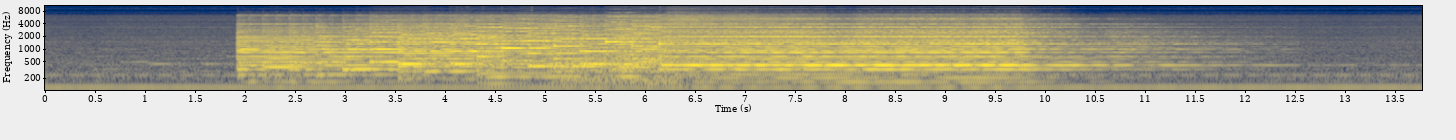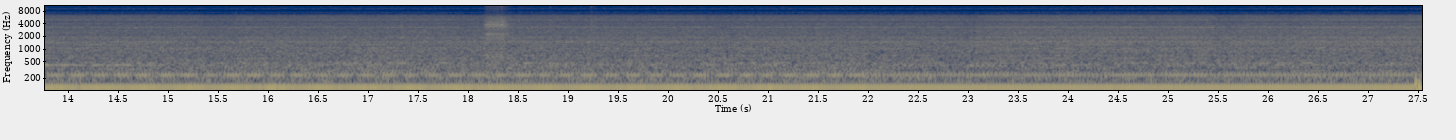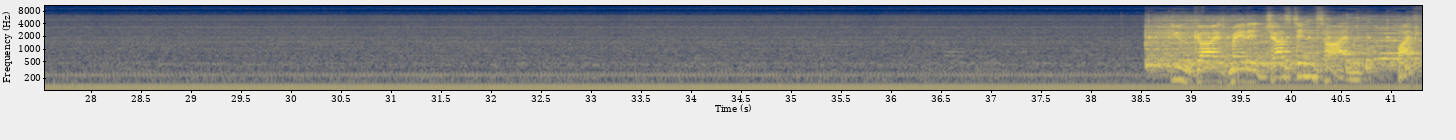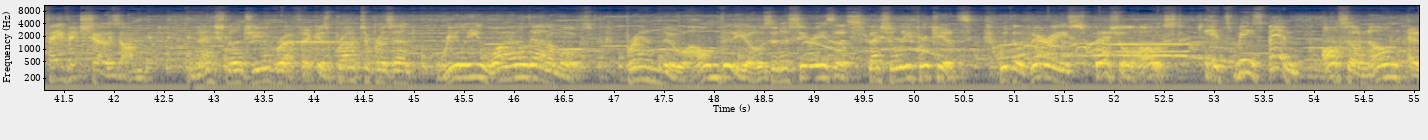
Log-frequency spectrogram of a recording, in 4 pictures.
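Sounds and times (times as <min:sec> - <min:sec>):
low electrical hum: 0:00.0 - 0:05.5, 0:09.8 - 0:55.0
logo music: 0:01.9 - 0:12.6, 0:38.5 - 0:49.7.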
